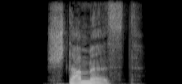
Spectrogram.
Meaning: second-person singular subjunctive I of stammen
- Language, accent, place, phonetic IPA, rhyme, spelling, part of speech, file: German, Germany, Berlin, [ˈʃtaməst], -aməst, stammest, verb, De-stammest.ogg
